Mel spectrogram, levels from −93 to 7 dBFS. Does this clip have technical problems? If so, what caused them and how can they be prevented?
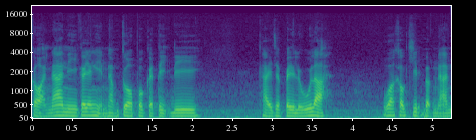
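Yes. Lost LE Audio frames at 1.06–1.09 s, 2.68–2.71 s and 4.83–4.94 s: the LC3 decoder repeats the last spectrum with randomised phase, so the sound turns into a brief noisy smear. The final stretch is a cluster of short gaps, the longest about 20 ms. Prevent it by strengthening the Bluetooth link with shorter range, less 2.4 GHz interference, or more retransmission margin.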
